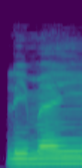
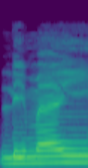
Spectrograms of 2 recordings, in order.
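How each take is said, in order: The two takes are said the same way.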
